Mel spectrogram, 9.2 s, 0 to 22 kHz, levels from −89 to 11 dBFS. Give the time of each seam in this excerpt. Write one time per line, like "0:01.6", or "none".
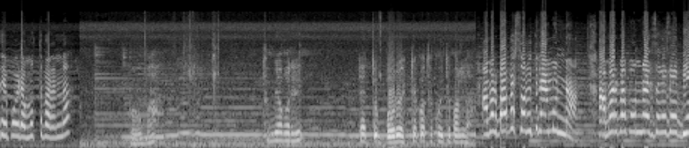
0:06.3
